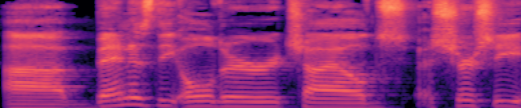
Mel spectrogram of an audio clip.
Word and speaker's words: Saoirse: Basically, the story here is about two children, Ben and Saoirse, I believe is how you pronounce it. – Saoirse? – Like Saoirse Ronan. – Saoirse Ronan? – Yeah, the actress whose name is spelled with no H in it whatsoever.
